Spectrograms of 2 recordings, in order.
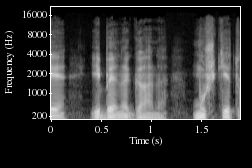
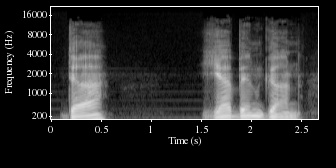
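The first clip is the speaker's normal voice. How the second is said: sheepish, embarrassed, very slow and drawn-out. Narrator reads the former pirate answering Silver, embarrassed. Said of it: "смущенно ответил бывший пират".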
